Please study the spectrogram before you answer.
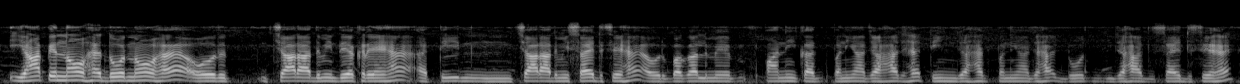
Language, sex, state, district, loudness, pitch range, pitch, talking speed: Hindi, male, Bihar, Saharsa, -23 LUFS, 145-160 Hz, 150 Hz, 185 wpm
